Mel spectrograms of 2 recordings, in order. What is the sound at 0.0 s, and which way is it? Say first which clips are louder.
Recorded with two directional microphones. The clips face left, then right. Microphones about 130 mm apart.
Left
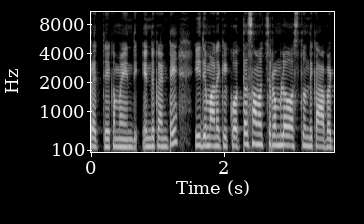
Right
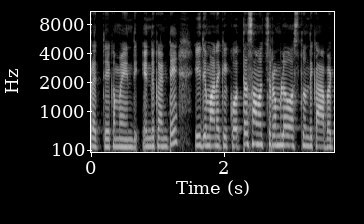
A woman's voice: left 4 dB; 25° left (ahead or behind).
